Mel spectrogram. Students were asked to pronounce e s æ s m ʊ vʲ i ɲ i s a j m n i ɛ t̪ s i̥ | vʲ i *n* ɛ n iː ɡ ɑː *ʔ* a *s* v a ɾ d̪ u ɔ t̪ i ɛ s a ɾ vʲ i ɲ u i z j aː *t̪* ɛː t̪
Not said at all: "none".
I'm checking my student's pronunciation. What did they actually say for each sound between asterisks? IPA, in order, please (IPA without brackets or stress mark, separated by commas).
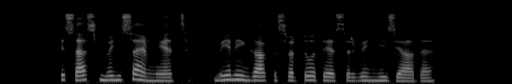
none, k, s, d̪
